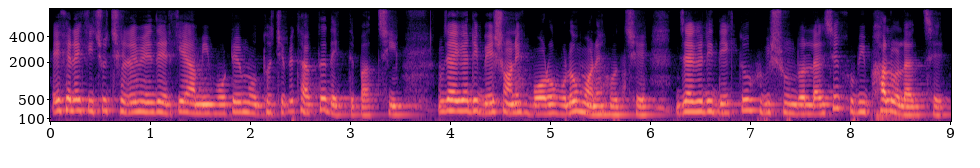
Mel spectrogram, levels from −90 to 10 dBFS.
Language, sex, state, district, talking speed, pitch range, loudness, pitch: Bengali, female, West Bengal, Paschim Medinipur, 180 wpm, 180-230 Hz, -18 LUFS, 205 Hz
